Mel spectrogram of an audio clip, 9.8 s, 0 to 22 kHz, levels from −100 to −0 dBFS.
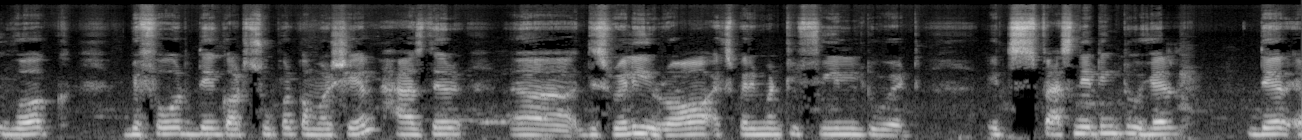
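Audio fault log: Nothing stood out on listening to this speech recording.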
